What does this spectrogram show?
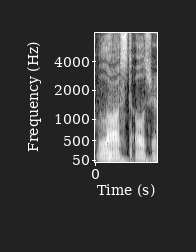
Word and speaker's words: Lost Ultra: Lost Ultra, like literally how it is, like lost, like you lost Lost something in Ultra.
